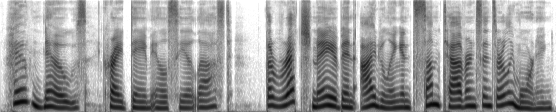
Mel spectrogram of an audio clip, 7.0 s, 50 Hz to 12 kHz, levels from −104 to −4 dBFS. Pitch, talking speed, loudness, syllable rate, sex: 220 Hz, 165 wpm, -16 LUFS, 4.2 syllables/s, female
